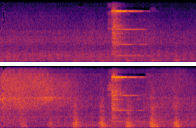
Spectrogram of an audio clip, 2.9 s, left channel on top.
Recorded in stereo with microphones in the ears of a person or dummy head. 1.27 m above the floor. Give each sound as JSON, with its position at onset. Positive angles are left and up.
{"t": 1.7, "sound": "a bell", "side_deg": -60, "distance_m": 0.7}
